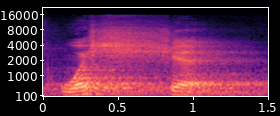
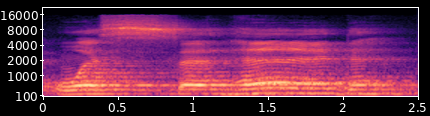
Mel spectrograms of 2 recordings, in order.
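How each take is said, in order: First: It has a strong, spreading 'sh' sound. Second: It has a thin 's' sound. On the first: The speaker calls it right. "Kalau shin menyebar angin di dalam mulut kita" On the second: The speaker calls it wrong. "Kalau wasa ini tipis bunyinya huruf sin"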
